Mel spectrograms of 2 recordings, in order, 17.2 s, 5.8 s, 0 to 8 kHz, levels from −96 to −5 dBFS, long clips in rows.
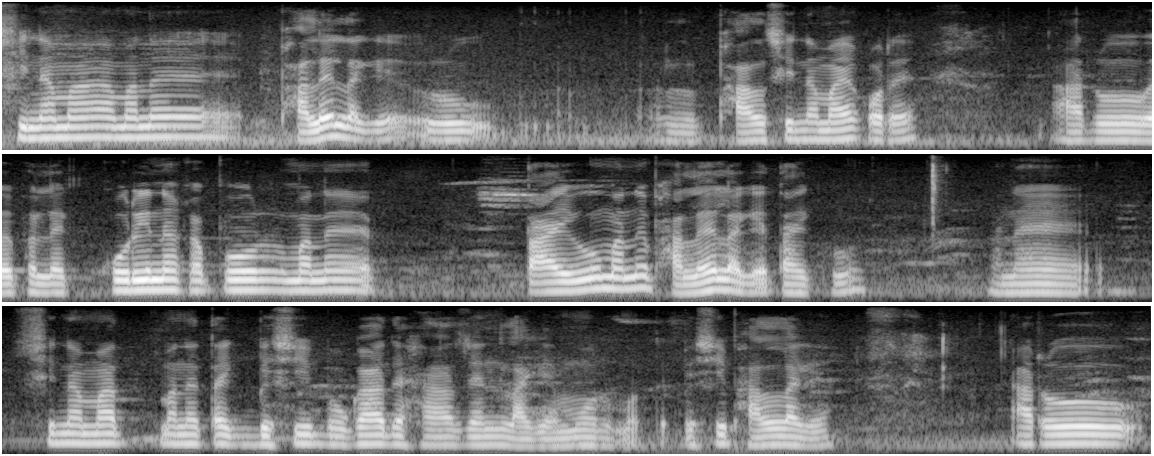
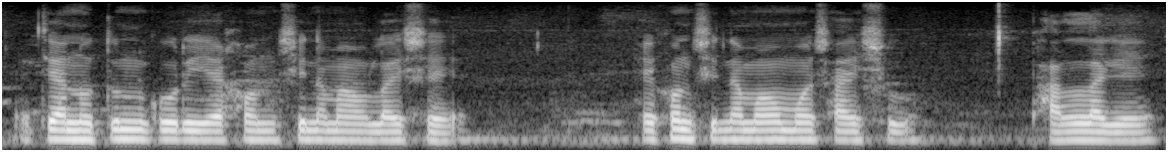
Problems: none marked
